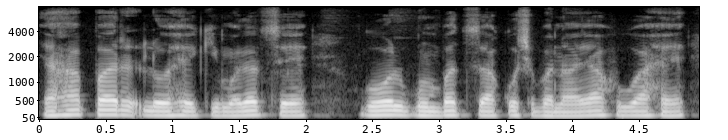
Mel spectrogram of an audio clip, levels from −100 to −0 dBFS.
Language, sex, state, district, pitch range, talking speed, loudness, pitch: Hindi, male, Jharkhand, Palamu, 105-115 Hz, 155 wpm, -16 LUFS, 110 Hz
